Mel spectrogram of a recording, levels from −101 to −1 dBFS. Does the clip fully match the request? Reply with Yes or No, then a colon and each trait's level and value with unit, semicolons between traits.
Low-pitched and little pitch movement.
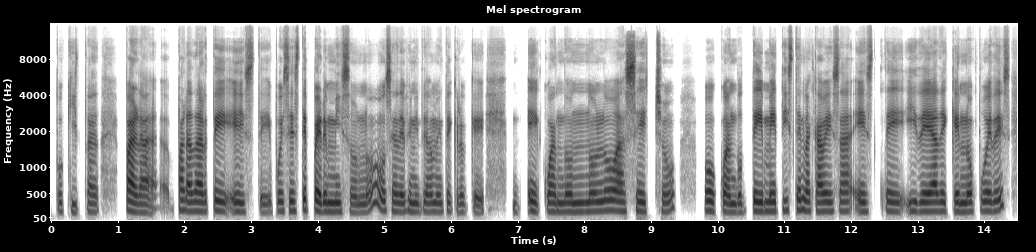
No: medium, 170 Hz; narrow, 1.4 semitones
